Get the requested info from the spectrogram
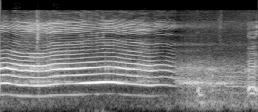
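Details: Young child crying after taking cough medicine and wanting water: sustained, high-pitched wail fading into softer, breathy sobbing.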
